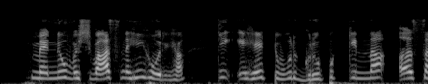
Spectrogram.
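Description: Throughout the speech, nothing sounds above 8.3 kHz and the s sounds turn watery and swirly with metallic chirps, likely MP3 compression at a starved bitrate near 32 kbps. A spectrogram shows a hard ceiling at 8.3 kHz and weak bands flickering on and off between frames.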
